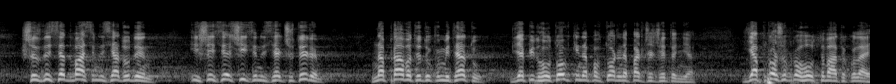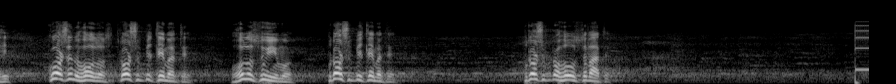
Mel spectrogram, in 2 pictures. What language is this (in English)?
Ukrainian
